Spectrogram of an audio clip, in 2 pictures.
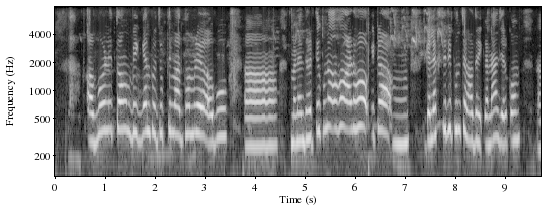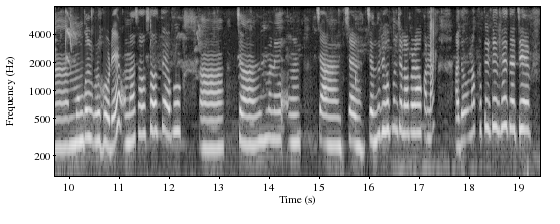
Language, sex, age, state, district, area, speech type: Santali, female, 18-30, West Bengal, Malda, rural, spontaneous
